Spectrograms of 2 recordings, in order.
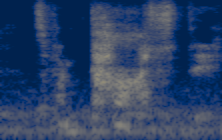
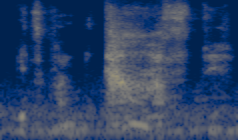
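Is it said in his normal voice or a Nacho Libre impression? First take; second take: normal voice; Nacho Libre. First: It is said in his normal voice. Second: It is said as a Nacho Libre impression.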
